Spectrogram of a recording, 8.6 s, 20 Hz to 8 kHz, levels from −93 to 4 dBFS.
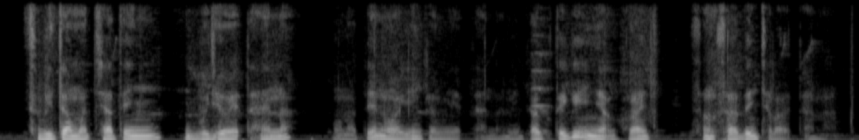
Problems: background conversations at intervals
